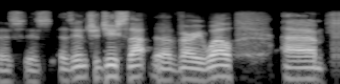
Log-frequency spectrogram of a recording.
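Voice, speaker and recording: With a British accent, a man speaks at a moderate pace and medium pitch, his intonation fairly even. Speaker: food safety technology specialist. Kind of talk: webinar presentation. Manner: halting, many fillers and repetitions.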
